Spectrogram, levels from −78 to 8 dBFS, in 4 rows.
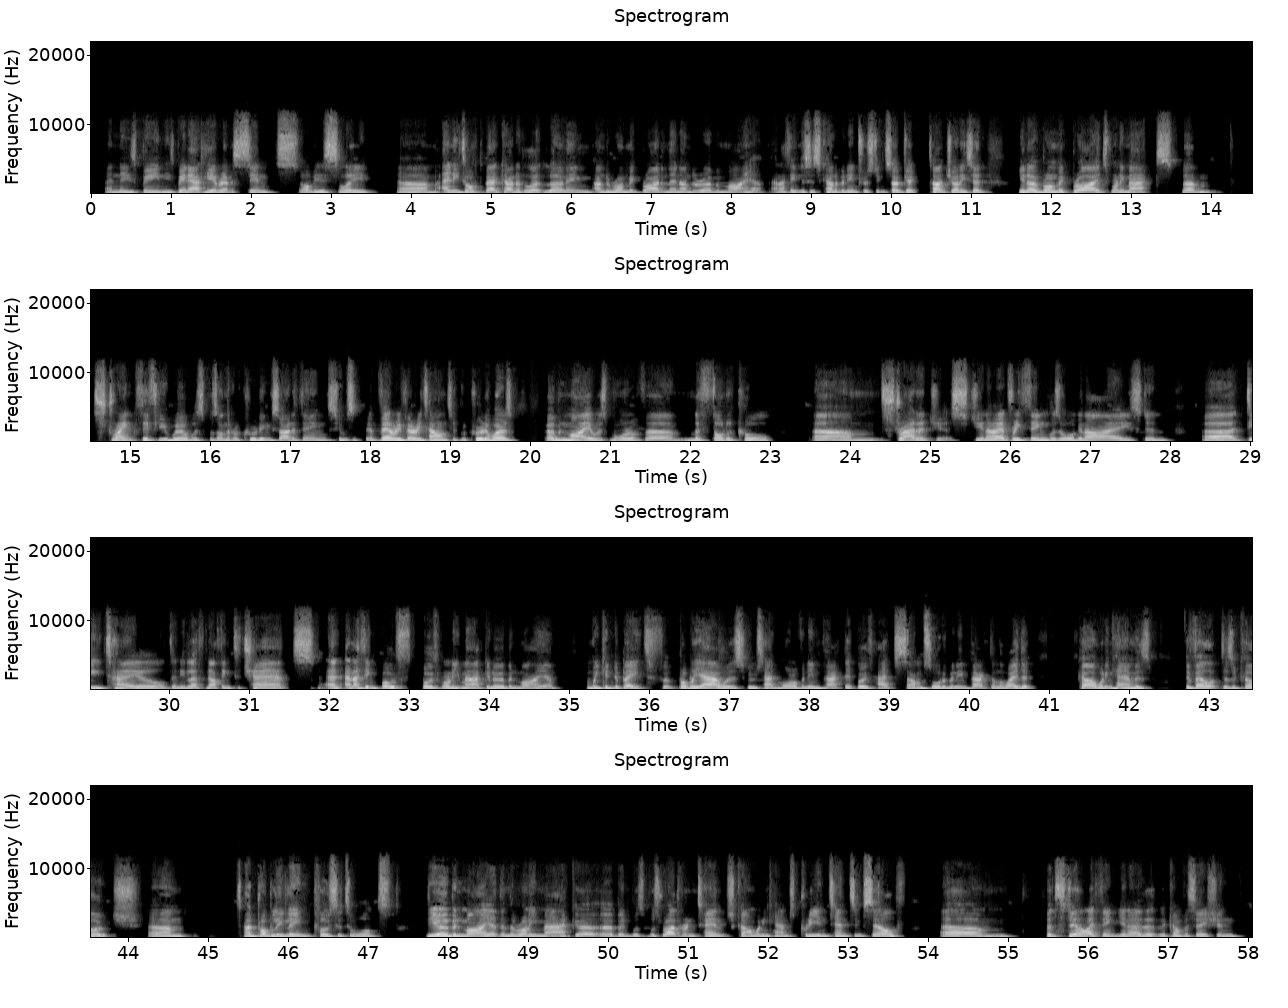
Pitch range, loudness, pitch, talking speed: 135-160 Hz, -18 LUFS, 150 Hz, 175 wpm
